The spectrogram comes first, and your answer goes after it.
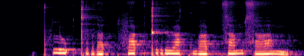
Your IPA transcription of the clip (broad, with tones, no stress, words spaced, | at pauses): pʰlu˥˩ʔtra˨˩t̚ fa˦˥k̚trɯ˧a̯ kwa˦˥k̚sa˥˩msa˥˩m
